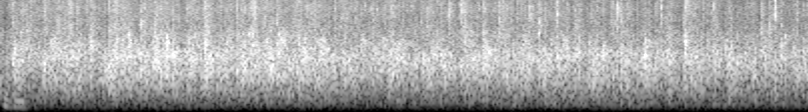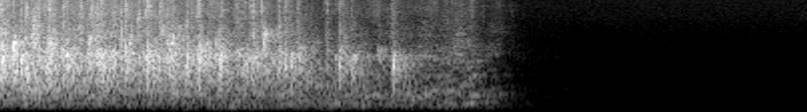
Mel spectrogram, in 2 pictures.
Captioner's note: applause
